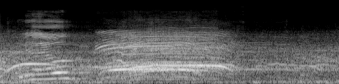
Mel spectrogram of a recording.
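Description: A young man speaks into a microphone, heard loudly over loudspeakers.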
